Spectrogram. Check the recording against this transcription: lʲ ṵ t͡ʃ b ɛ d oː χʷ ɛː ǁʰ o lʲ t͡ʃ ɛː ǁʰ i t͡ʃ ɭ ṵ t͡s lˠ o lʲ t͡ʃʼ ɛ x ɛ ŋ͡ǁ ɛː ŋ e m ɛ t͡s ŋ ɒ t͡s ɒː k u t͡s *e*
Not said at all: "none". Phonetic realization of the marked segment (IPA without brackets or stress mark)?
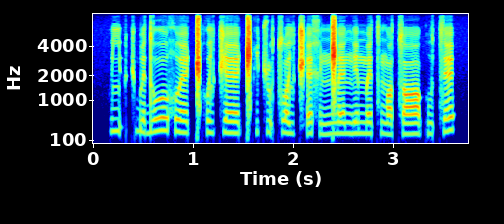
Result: ɛ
